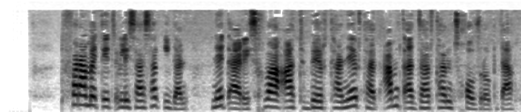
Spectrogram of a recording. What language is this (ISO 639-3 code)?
kat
